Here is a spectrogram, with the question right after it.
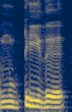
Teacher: ஆயுத எழுத்து அரை மாத்திரை அளவிலிருந்து குறைந்து 1/4 மாத்திரையாக ஒலிப்பது ஆயுத குறுக்கம்.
